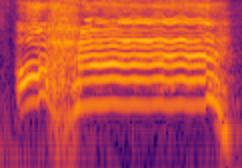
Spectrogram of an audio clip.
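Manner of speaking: high, loud, drawn-out yelp; real startled yelp; pained yell. Real, not acted. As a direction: cry out as if hit. Yelling after taking a hit.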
